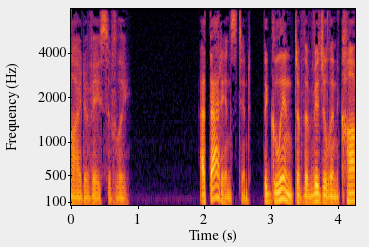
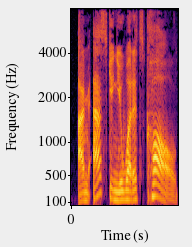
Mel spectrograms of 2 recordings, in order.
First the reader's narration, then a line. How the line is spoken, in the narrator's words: he snapped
